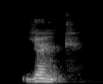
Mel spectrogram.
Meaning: only, just
- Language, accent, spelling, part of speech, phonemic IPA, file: French, Canada, yinque, adverb, /jɛ̃k/, LL-Q150 (fra)-yinque.wav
